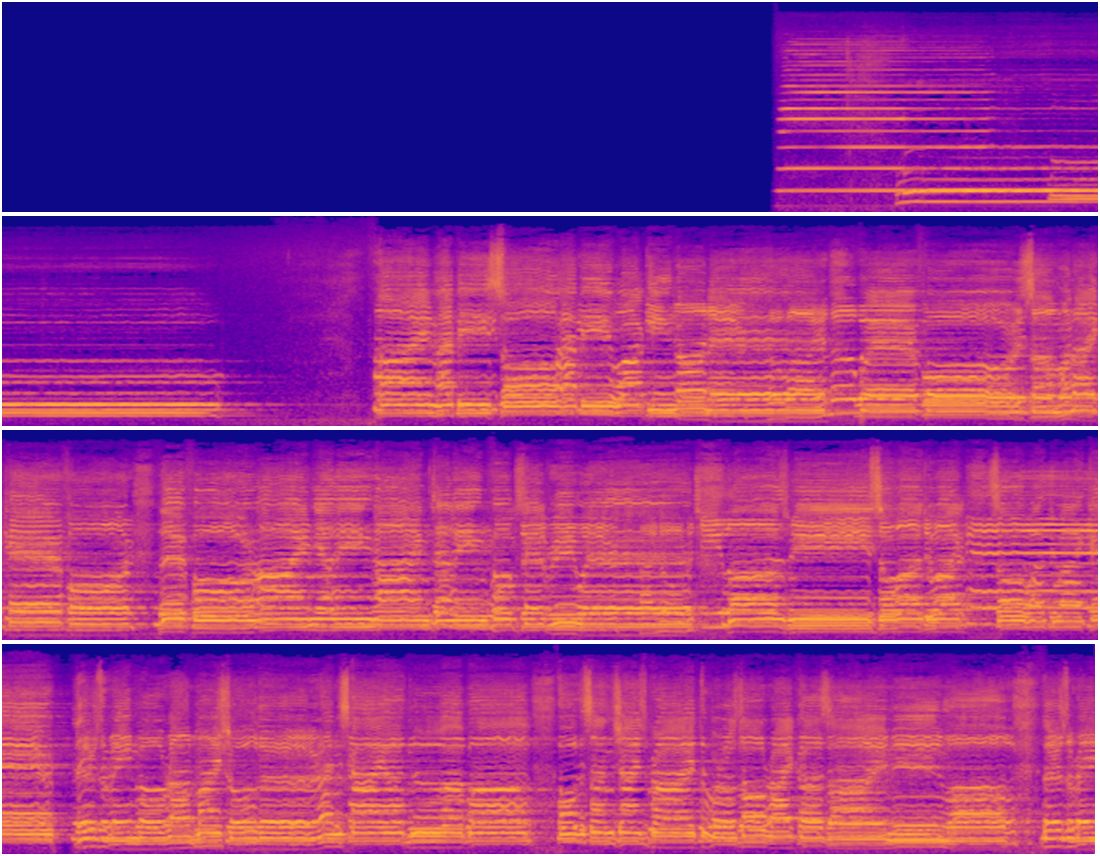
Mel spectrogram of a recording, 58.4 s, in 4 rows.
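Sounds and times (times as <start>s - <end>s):
tenor singing: 10.3s - 18.0s, 19.5s - 58.4s.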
